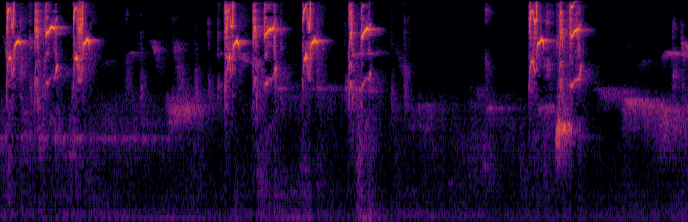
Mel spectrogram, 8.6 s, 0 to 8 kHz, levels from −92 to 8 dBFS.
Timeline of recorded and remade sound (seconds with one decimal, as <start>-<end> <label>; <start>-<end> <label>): 0.0-8.6 recorded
